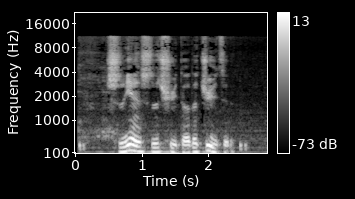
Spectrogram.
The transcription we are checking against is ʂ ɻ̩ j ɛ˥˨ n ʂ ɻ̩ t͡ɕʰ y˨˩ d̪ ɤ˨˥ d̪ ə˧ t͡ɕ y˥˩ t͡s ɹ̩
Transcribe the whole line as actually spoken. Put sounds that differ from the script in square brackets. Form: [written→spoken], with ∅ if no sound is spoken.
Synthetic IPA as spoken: ʂ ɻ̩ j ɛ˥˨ n ʂ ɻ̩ t͡ɕʰ y˨˩ [d̪→t̪] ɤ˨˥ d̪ ə˧ t͡ɕ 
